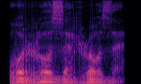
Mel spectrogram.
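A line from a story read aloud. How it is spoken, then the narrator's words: Exclaiming. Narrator (Russian): Корнелий вскричал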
